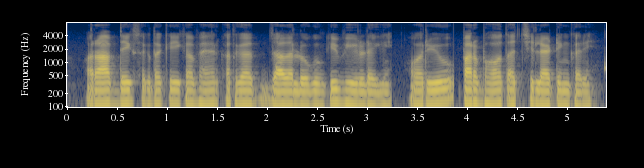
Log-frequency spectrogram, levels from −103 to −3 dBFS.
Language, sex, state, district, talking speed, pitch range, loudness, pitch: Garhwali, male, Uttarakhand, Uttarkashi, 235 wpm, 115-120 Hz, -24 LUFS, 115 Hz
